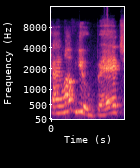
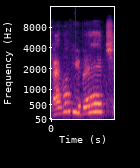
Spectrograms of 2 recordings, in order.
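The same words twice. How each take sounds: First: It is said in a hostile, aggressive tone. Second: It is said in a warm, affectionate tone.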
